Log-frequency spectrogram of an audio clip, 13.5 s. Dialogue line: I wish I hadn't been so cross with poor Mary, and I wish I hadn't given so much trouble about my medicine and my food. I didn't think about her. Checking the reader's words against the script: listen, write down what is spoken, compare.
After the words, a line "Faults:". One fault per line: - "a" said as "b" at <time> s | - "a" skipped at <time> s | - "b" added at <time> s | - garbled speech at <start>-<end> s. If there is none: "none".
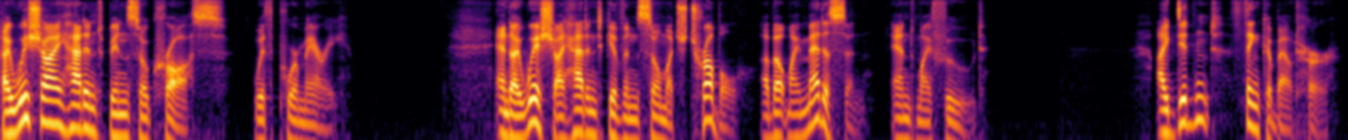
I wish I hadn't been so cross with poor Mary, and I wish I hadn't given so much trouble about my medicine and my food. I didn't think about her.
Faults:
none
